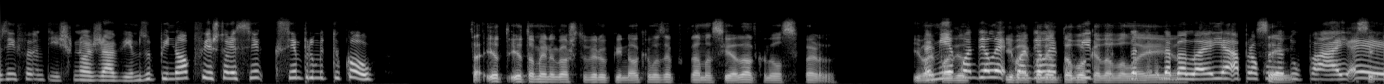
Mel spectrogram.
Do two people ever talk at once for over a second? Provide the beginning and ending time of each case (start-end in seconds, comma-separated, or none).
9.3-11.8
